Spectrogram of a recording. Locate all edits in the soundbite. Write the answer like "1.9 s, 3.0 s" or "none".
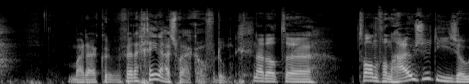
2.5 s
